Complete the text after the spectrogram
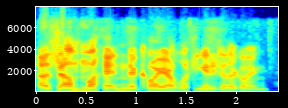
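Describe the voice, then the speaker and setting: Bright, dry-sounding male game master. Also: a little high, fast, no echo, dull audio. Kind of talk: casual narration and refereeing of a tabletop game.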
